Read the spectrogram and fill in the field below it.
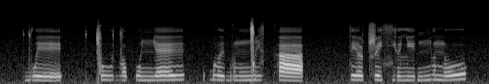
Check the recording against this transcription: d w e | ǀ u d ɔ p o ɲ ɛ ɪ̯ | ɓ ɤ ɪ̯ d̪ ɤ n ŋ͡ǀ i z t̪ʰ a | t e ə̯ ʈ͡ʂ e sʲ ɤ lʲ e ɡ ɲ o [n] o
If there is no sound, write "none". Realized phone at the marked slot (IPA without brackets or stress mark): n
